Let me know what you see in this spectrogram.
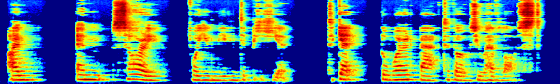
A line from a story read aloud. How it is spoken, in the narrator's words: she says very softly, but a bit sternly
